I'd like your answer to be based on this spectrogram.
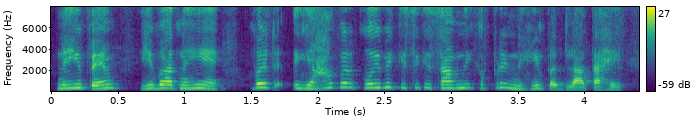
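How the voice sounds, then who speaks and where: A woman's voice: high voice, fairly quick, warm tone, natural voice. A woman voicing a flustered, shy young man who protests in a panic.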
